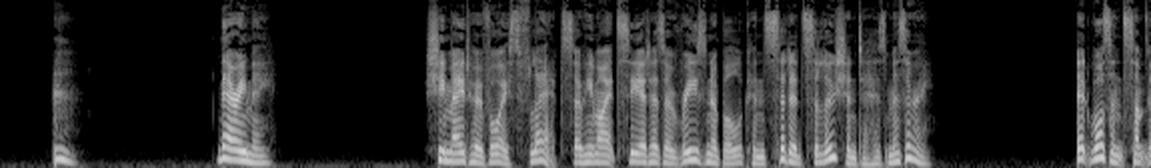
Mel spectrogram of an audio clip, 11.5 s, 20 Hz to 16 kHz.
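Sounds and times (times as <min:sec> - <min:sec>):
woman clearing her throat: 0:00.5 - 0:00.9
speech: 0:02.2 - 0:02.8, 0:04.2 - 0:09.4, 0:10.8 - 0:11.4.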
